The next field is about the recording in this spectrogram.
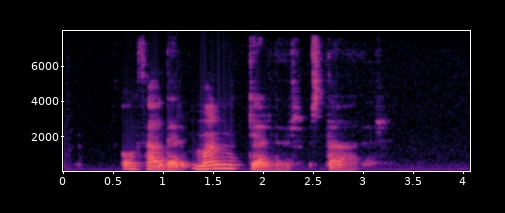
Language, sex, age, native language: Icelandic, female, 50-59, Icelandic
